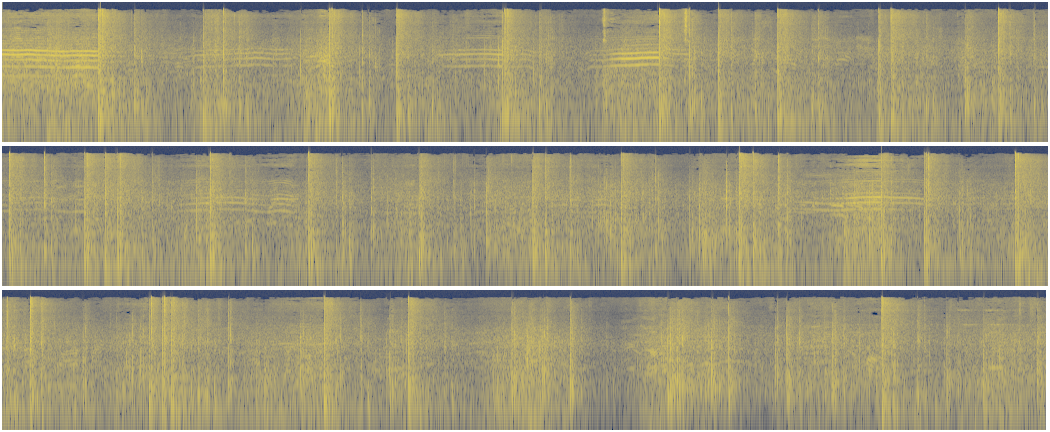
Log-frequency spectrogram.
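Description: Aerial fireworks display: a rapid, continuous string of shell bursts and bangs, with a crowd's voices heard under them.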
